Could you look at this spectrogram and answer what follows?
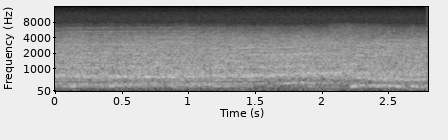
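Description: An arena basketball crowd cheers for the Knicks in a steady, loud, roaring wash of noise with no distinct claps.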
